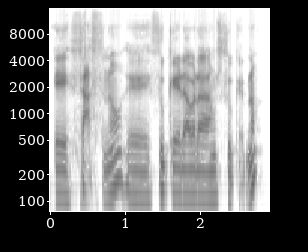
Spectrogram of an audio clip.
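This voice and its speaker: A man chatting casually on a podcast, halting and repeating words as he goes. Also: fairly low pitch, a bit bright, no echo. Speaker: podcast contributor. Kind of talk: casual chat.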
